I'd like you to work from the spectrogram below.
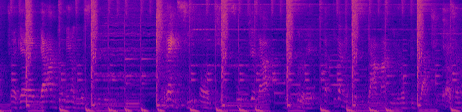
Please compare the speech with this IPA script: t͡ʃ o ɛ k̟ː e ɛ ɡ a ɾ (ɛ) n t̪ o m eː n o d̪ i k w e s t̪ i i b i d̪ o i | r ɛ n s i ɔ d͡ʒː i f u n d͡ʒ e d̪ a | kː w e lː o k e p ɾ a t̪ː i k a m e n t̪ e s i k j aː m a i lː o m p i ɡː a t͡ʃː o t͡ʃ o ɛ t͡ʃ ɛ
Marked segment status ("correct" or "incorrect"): incorrect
